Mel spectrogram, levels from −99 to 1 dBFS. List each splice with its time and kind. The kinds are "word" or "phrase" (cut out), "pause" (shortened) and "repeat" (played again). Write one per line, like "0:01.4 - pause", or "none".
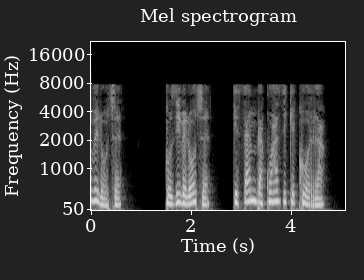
none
